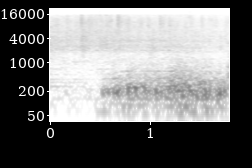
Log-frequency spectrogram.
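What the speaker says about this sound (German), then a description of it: "Boah, es gewittert wirklich hier." A thunderstorm in the video game My Time at Portia: a low rolling rumble of thunder swells in after a moment over a constant hiss of rain.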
